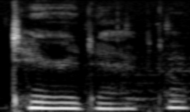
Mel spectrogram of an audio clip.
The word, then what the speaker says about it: pterodactyl: She's called a pterodactyl. – No. – Pterodactyl. – Yeah, that's what I said. – The P is silent.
